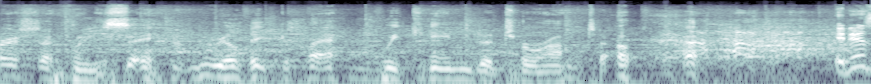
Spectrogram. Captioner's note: cheering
